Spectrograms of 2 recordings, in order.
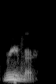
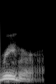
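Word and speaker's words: Riemer: tonight for this application got Remer got reamer okay Mr reamer I I now know how to say it um uh anyone uh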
